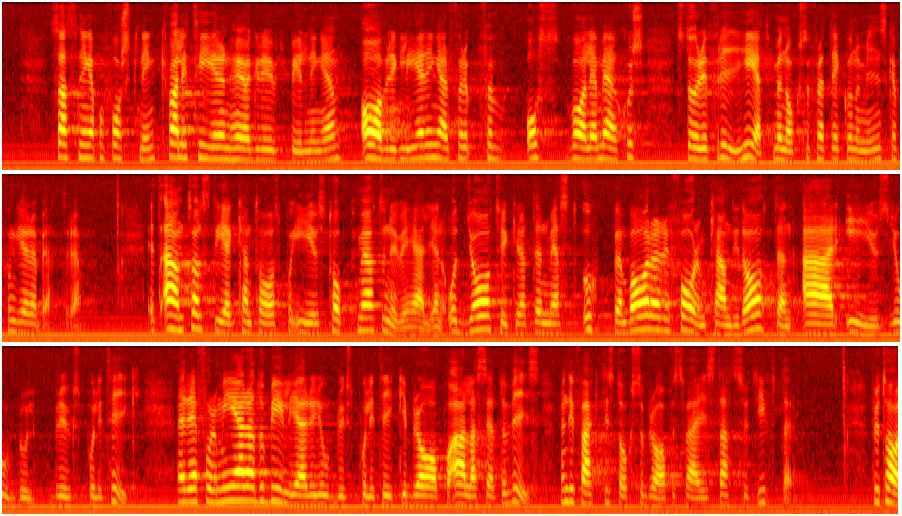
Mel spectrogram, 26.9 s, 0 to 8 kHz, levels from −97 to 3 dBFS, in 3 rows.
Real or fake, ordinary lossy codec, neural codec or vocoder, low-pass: real; none; none; none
